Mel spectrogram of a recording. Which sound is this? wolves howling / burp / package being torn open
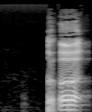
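burp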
